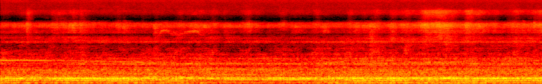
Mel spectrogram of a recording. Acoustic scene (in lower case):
bus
